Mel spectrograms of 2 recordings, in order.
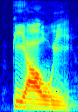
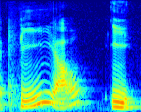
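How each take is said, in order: First: PIAUÍ said as one joined word, au-í unbroken; run together. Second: PIAUÍ broken apart, soft, pi-au-í; split into syllables. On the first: Teacher showing students how it won't be, run together. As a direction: say Piauí in one quick piece, no gaps. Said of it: "Não vai ficar". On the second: Teacher showing students it can't be all together, split syllables. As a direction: separate Piauí into pi, au, í with gaps. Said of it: "Não pode ser tudo junto". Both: Shown as a demonstration.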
